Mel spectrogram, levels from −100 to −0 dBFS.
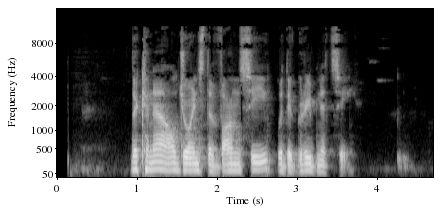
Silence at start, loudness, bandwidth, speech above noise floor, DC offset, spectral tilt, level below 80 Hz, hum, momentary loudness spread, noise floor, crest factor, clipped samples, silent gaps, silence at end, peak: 0.9 s; -18 LUFS; 11.5 kHz; 42 dB; under 0.1%; -6 dB/octave; -44 dBFS; none; 9 LU; -59 dBFS; 18 dB; under 0.1%; none; 0.35 s; -2 dBFS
